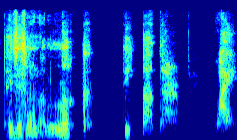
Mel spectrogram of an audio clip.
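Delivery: [name] voice. Retold or imitated. Streamer mocking those who ignore him, as [name]. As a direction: slip into a light [name] impression. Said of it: "[name] voice".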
